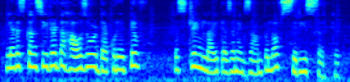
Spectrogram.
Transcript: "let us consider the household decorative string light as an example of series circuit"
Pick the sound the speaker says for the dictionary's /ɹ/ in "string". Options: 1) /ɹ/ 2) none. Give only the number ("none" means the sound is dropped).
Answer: 1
